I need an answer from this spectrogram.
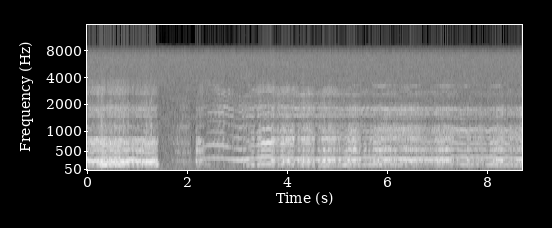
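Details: American black bear cub, likely Faith, in Lily's den on January 27, 2012, going from fussy to happy; loud moaning, harmonic cries at first, a brief pause, then wavering, bleating vocal sounds continuing steadily.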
